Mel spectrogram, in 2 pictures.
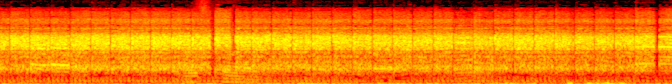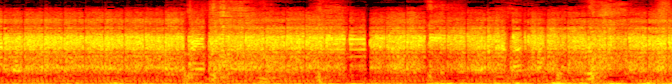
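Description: Loud, steady hiss from a digital voice recorder's recording being played back, with a few faint, indistinct short sounds in it.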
